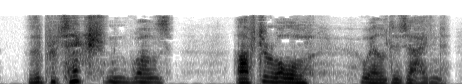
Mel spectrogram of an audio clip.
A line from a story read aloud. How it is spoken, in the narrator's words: said Dumbledore faintly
